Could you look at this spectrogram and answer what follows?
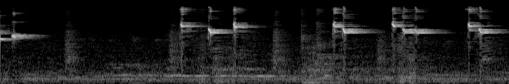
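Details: Wadani-type European goldfinch singing for mating, giving clear tinkling notes that drop slightly in pitch, mostly single or paired, spaced about a second apart, over faint low background hum.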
